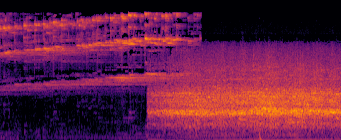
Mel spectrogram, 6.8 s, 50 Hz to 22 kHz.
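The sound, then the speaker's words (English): A large crowd of prisoners in a Roman prison at Christmas 1958 breaks into loud, sustained cheering and shouting, drowning out Pope John XXIII as he speaks to them behind the bars, preceded by a few seconds of bright, high tinkling that fades as the roar fills the space. “Prisoners cheering, drowning out the voice of Pope John XXIII as he speaks to them behind the bars of a Roman prison.”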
